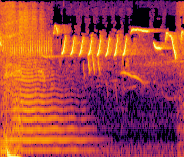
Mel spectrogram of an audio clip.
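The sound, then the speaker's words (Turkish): A pet bird at home gives a quick, steady run of many short, high, bright chirps, after a brief low thump at the start. “Kuş kuş kuş kuş. Kuş mu?”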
